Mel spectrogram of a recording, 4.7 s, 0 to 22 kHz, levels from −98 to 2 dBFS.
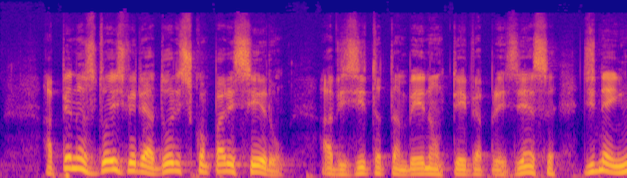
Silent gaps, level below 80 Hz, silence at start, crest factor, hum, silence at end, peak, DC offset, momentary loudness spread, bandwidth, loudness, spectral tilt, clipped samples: none; -44 dBFS; 0.35 s; 16 dB; none; 0 s; -4 dBFS; under 0.1%; 9 LU; 16.5 kHz; -19 LUFS; -4.5 dB/octave; under 0.1%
